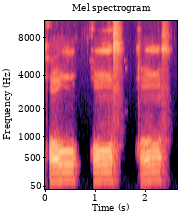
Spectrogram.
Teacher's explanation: Jadi arah ke bunyi dhammah nggak tebal juga, berarti nggak sampai menimbulkan bunyi tebal yang baru, tapi dia malah seperti menambah atau mengubah yang tadinya fathah menjadi dhammah, mengarah ke dhammah seperti O. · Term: miring vokal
